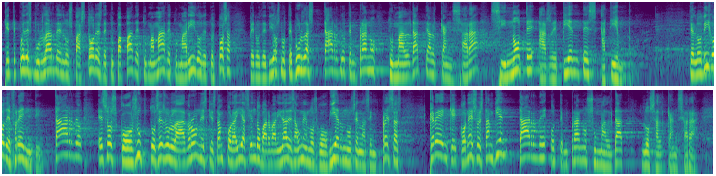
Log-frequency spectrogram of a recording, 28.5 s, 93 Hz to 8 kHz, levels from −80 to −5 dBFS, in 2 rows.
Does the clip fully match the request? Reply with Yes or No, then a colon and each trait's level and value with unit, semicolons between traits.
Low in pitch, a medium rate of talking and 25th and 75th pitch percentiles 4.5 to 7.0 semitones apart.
No: medium, 185 Hz; average, 155 wpm; average, 5.1 semitones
